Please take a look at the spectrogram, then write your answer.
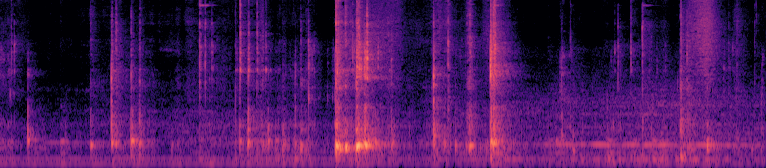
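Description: A pressure cooker lid is set back on and locked while cooking beans, giving scattered metallic clinks, clanks and scrapes of lid against pot, close and fairly quiet, with a louder knock midway.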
